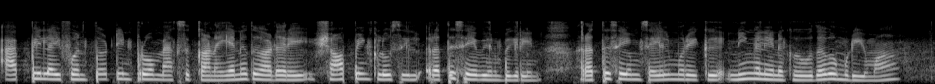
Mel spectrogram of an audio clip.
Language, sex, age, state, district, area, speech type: Tamil, female, 18-30, Tamil Nadu, Vellore, urban, read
